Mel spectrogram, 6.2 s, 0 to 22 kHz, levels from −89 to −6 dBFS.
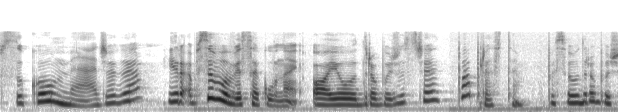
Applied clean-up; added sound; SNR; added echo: none; none; none; none.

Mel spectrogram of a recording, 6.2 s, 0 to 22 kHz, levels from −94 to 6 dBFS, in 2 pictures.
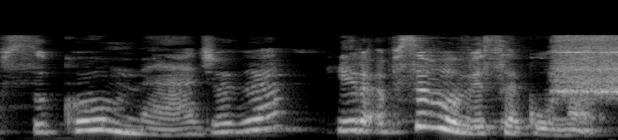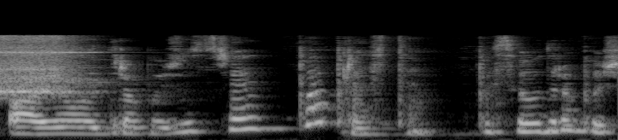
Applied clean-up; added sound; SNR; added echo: classical method WPE with log-MMSE.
